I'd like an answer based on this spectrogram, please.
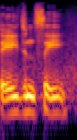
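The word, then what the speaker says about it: AGNTCY: As you can see here, spelled slightly differently, pronounced agency, with the vision to build this open, interoperable Internet of Agents.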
